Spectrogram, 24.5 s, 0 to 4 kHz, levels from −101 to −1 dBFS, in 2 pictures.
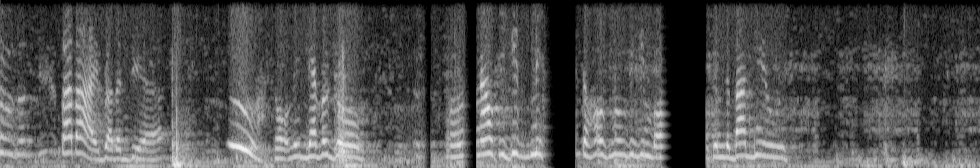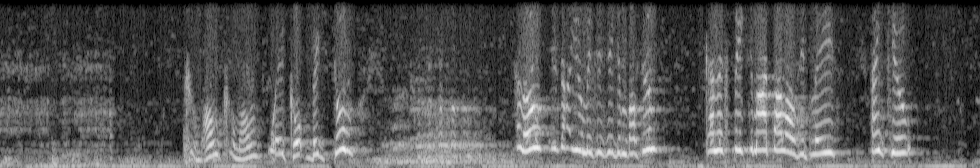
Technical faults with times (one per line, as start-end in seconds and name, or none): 5.04-6.78 repeated stalls (stutter)
6.80-7.22 call audio freeze
8.27-8.85 call audio freeze
10.03-11.24 jitter buffer slow-down
12.53-17.49 jitter buffer speed-up
18.47-24.50 jitter buffer speed-up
